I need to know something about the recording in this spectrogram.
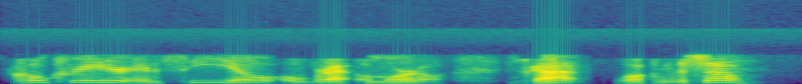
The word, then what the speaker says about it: Immordl: It is pronounced Immortal, as you phonetically say it.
